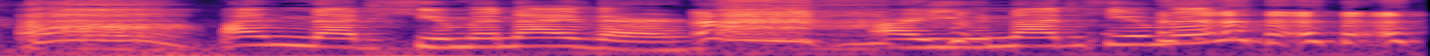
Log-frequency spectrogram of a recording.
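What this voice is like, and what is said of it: Robotic mechanical voice. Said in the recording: “Robot voice, robot voice.”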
